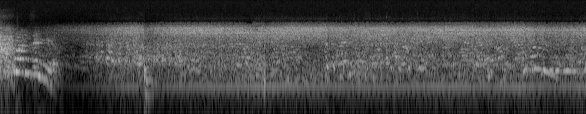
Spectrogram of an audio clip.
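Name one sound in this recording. An electric guitar rings with harsh, noisy feedback.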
